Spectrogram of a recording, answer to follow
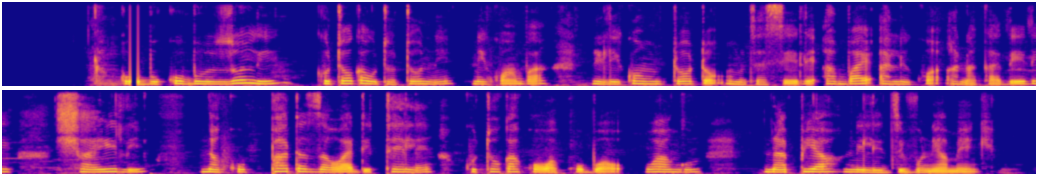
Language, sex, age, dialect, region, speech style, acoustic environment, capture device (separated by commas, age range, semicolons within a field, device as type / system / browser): Swahili, female, 25-34, Kenya - Nairobi Sheng-influenced, Kenya, happy, nature, mobile / Linux / Chrome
